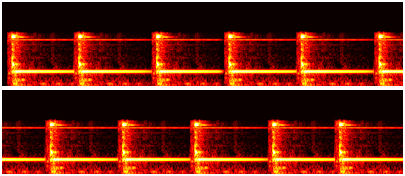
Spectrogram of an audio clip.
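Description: A bell-like ding sound effect struck eleven times at an even pace of about two a second, each identical note ringing briefly and fading before the next.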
